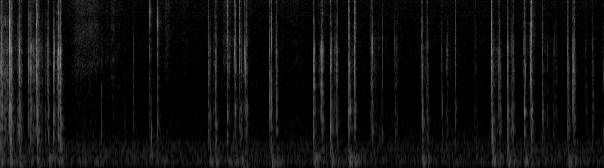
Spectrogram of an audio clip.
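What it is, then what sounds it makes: Plastic computer keyboard keypad, typing. Fingertips rapidly press the hollow keys on the numeric keypad of a black plastic desktop computer keyboard. The result is bursts of quick, bright, clicky taps with very short decay and irregular pauses between runs, over a faint steady low hum.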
